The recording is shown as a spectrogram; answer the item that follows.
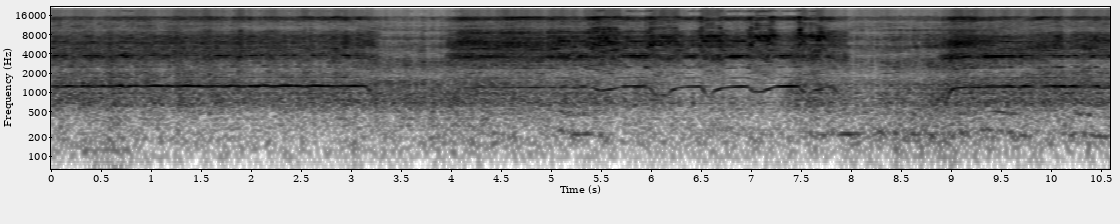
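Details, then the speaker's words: High-speed drill used alone after opening the ligamentum flavum in midline biportal endoscopic (UBE) decompression of two-level lumbar canal stenosis, patient with claudication at about 200 m: steady high whine with brief pitch dips over loud hiss. "But once we open up the flavor, I do not uh use the plasma or the ablator below. I only use coglish drill."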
